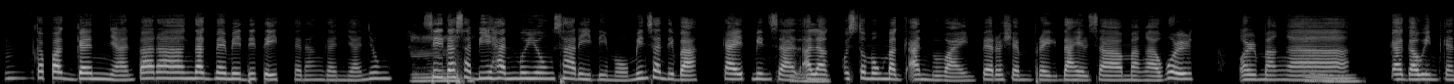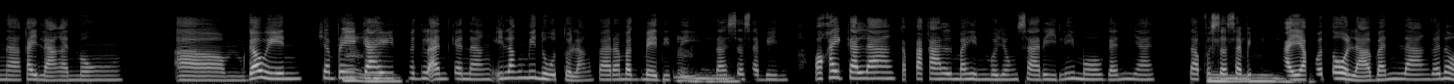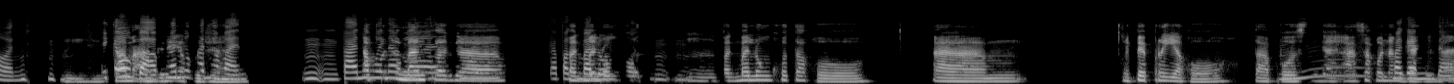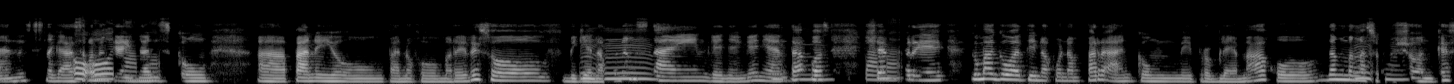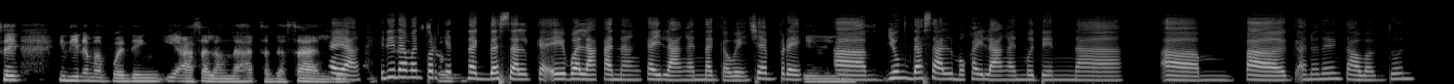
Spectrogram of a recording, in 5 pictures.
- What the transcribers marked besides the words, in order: tongue click; other background noise; tapping; chuckle
- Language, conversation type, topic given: Filipino, unstructured, Paano mo hinaharap ang stress sa araw-araw at ano ang ginagawa mo para mapanatili ang magandang pakiramdam?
